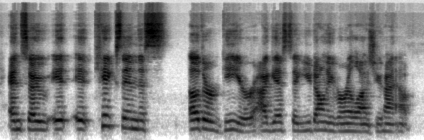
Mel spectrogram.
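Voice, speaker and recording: A woman with a Southern US accent talks at a moderate pace, her medium-pitched voice rising and falling in an ordinary way. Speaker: tax business owner and author. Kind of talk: interview.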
